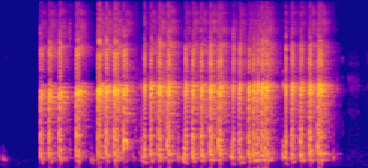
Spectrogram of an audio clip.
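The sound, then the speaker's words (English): Clucking notes blown on a duck call, many short, sharp quack-like bursts in rapid, choppy succession, loud and alone. “If you can just do something that's, it's like a cluck, is basically what you're doing on a duck call.”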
